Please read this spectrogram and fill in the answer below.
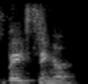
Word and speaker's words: Basinger: PETA 24 years after her mom did it's Bay singer thank you what's her name it's a hard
